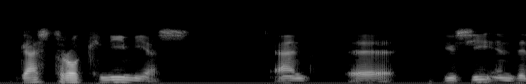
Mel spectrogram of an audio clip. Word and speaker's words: gastrocnemius: and we see a muscle that is called gastrocnemius and you see in the large letters the way it is pronounced gastro some people pronounce it as gastronemias but this is what is documented in the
